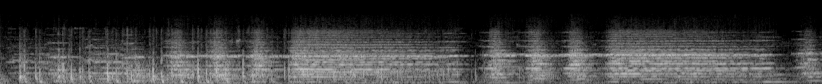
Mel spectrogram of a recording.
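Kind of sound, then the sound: sound effect, horse galloping hoofbeats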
